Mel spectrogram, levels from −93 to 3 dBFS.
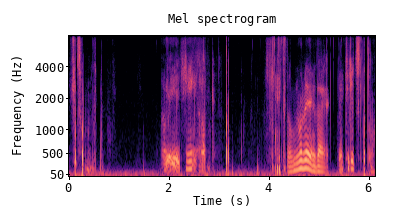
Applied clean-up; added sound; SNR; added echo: neural diffusion model UNIVERSE++.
